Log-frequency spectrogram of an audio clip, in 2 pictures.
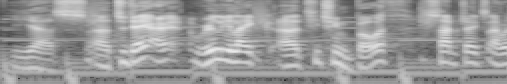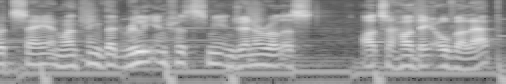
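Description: A male teacher, a native German speaker, answering interview questions in English in a measured, hesitant way. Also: on the high side, fairly bright tone, faint music behind. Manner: measured, hesitant with many fillers.

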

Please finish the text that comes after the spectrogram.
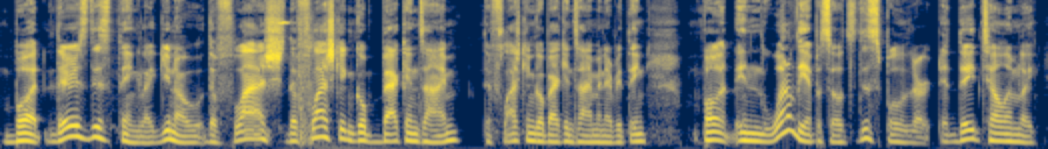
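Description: A man's voice: mid-range voice, moderate pace, no room sound. Casual young man rambling on a podcast. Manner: rambling, frequent restarts and slang. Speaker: podcast host. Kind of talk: casual solo podcast talk.

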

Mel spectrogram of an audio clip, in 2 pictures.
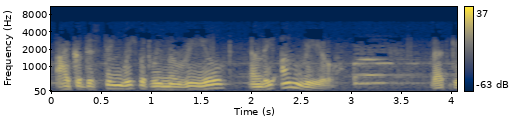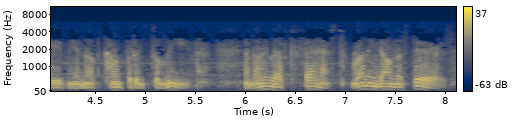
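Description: An actor playing an anxious, hesitant army captain recovering from shell shock in an old-time radio drama. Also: male voice, lowish voice, animated, soft background music, natural voice. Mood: troubled narration. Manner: hesitant, halting, nervous. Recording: muffled, narrow-band, noisy old radio recording.

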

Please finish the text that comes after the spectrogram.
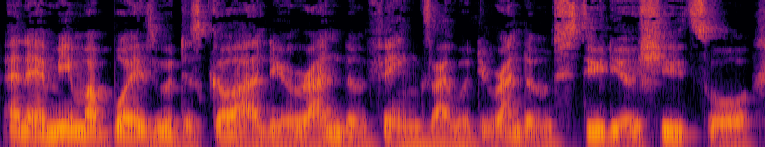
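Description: A man's voice: sits low, flat delivery, moderate pace. A man in his twenties with an English accent, chatting informally and with slang as a guest in a casual interview. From Coventry, England. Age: 20s. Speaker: podcast guest, digital creator.

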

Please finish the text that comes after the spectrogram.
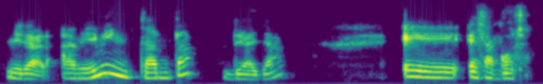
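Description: A woman's voice: lowish voice, big pitch swings, lo-fi sound. A woman with a Spanish accent, a podcast guest chatting casually and giggling often. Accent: Spanish from Spain. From Spain. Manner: chatty, drawn-out sighs, giggly.

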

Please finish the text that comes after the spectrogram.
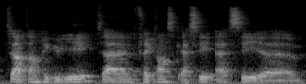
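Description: A man with a Quebec French accent hosting a podcast, asking questions in a halting way and repeating words. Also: on the low side, fairly even intonation. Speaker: podcast host. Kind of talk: casual podcast conversation. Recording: echoey room.

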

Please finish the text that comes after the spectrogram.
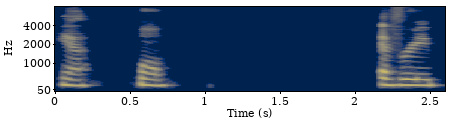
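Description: A woman's voice: medium pitch, flat delivery, slow, a little mellow, no room sound. Young woman, searching for words. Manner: searching for words, hesitant with many fillers. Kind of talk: casual chat.

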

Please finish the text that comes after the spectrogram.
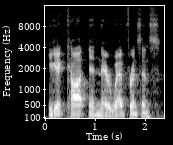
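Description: Deep-voiced man in rambling casual chat. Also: measured pace, sharp tone. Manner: rambling, self-interrupting, joking.

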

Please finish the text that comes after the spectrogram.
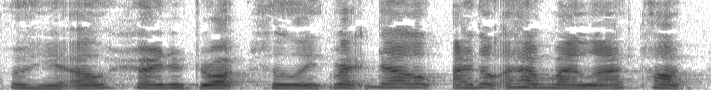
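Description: A woman's voice: high-pitched, fairly even intonation, normal speed, sharp tone. Hesitant woman hosting a podcast. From California, USA. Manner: hesitant, with fillers and giggles. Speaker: podcast host. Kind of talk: casual chat.

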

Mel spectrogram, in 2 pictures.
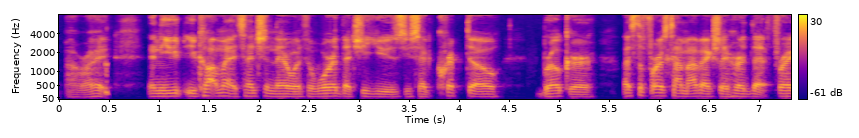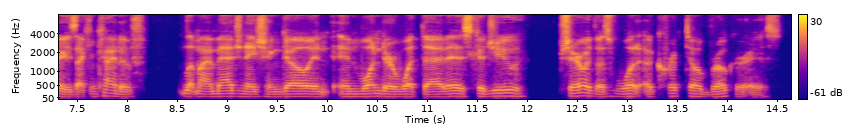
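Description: A man's voice: sits low, steady tone, normal speed, no room sound. A man hosting a podcast, asking friendly, curious interview questions. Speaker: podcast host.

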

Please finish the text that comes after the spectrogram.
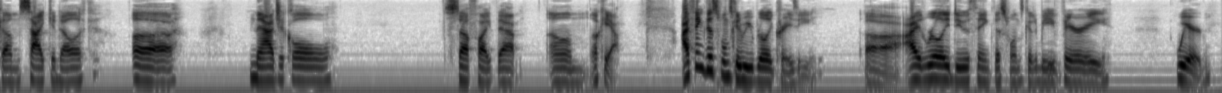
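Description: A podcast host with a slightly hoarse voice, talking casually and alone in a rambling, hesitant way that keeps correcting itself. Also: medium pitch, normal speed. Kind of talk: casual solo commentary.

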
